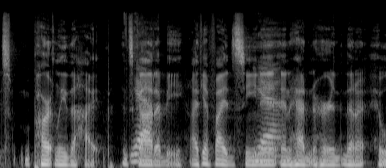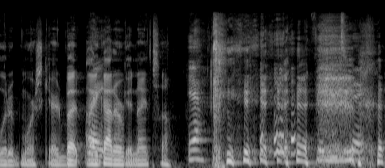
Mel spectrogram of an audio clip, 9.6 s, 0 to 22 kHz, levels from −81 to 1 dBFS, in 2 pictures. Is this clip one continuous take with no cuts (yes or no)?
no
